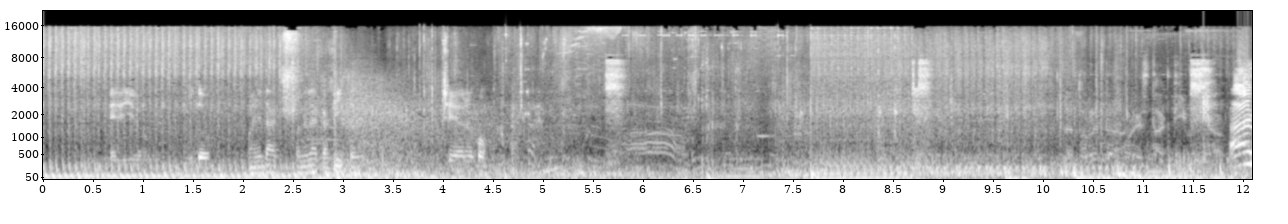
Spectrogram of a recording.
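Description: Gunshots fire in bursts.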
